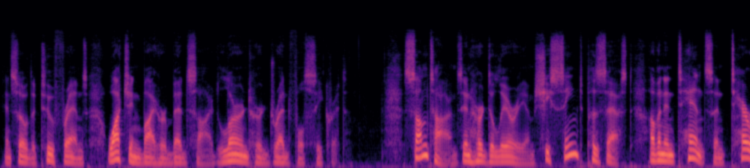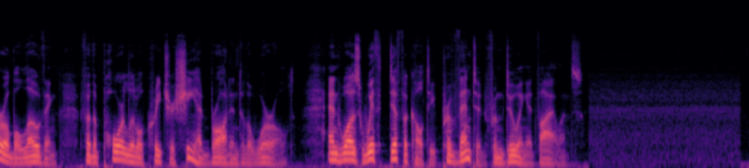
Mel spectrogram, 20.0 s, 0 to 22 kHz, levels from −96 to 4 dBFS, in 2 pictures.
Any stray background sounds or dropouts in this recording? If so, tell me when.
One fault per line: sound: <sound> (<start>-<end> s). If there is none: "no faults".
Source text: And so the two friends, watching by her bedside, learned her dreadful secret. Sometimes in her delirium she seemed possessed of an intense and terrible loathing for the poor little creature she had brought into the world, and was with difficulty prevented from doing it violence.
no faults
